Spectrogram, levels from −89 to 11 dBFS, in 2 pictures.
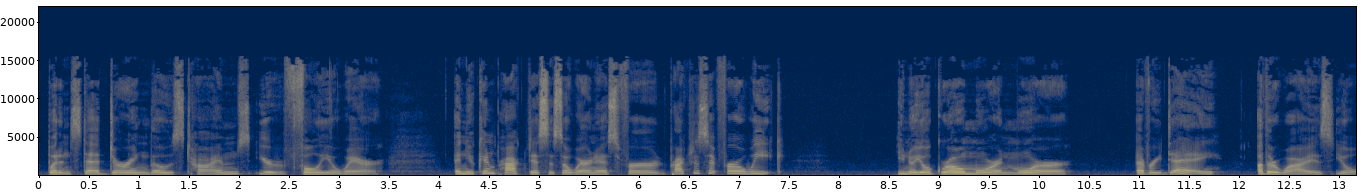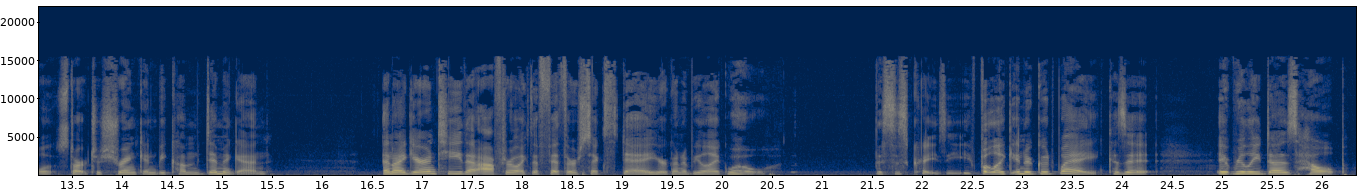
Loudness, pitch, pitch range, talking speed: -28 LUFS, 205 Hz, 190-225 Hz, 160 wpm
